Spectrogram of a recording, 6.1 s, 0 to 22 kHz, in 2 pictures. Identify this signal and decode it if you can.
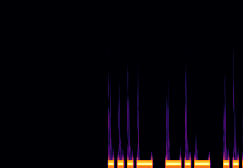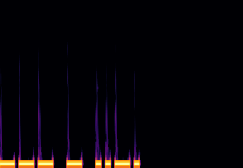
Morse code, heard as a keyed tone, about 20 wpm, 700 Hz. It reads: VK2TF
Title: DXCC-100 Call Signs - 5 Characters - Repeated 3x - 20wpm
